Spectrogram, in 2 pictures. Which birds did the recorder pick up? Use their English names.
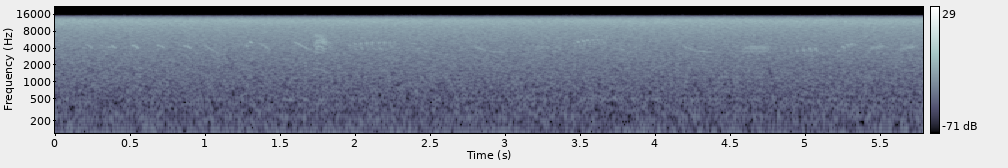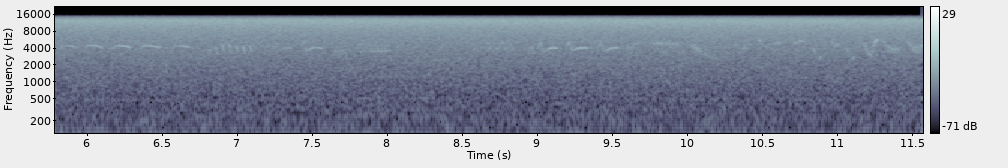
Eurasian Skylark, Hawaii Amakihi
